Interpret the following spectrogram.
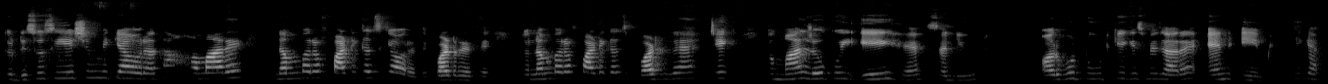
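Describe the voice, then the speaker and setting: A woman's voice: sits high, steady tone, measured pace, pushed and bright, rough recording. A woman teaching a chemistry lesson, explaining step by step and often asking questions, then answering them herself. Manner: checks in often with short confirmations. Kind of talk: classroom lecture mixing Hindi and English.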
